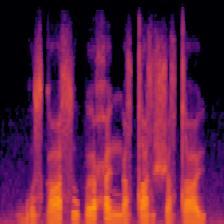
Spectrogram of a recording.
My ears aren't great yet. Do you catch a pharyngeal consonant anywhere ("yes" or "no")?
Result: yes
